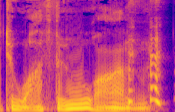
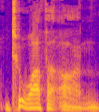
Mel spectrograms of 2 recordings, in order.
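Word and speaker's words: Tuatha'an: I think what he's referring to there is the Tuathuan. Tuathuan. Tuatha on.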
